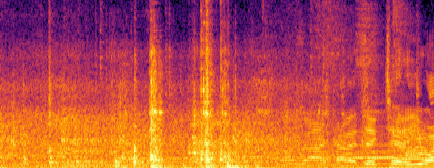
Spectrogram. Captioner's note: hockey stick hitting floor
